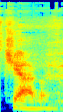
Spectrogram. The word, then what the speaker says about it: Tiago: it Thiago because it's easier for people to pronounce but it's Thiago that's how you say it awesome well thanks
